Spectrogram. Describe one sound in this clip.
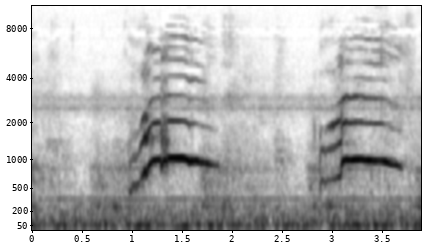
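A cat meows twice in rising, high cries.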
